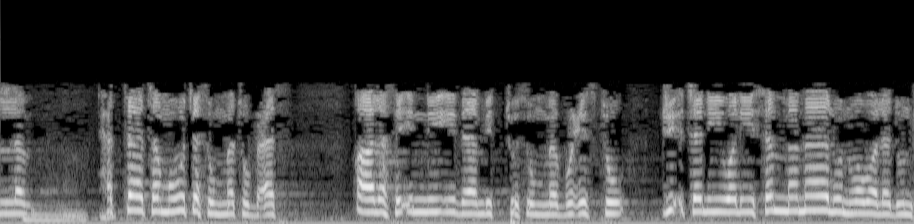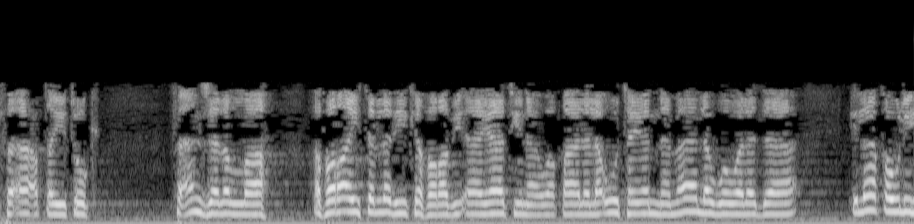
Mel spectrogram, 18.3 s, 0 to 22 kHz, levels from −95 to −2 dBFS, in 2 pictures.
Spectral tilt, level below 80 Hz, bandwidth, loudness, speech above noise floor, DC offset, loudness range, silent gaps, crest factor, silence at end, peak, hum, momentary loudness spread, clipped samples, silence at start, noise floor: -11 dB/octave; -44 dBFS; 4.9 kHz; -19 LUFS; 28 dB; 1%; 2 LU; none; 18 dB; 0 s; -2 dBFS; none; 7 LU; under 0.1%; 0 s; -46 dBFS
